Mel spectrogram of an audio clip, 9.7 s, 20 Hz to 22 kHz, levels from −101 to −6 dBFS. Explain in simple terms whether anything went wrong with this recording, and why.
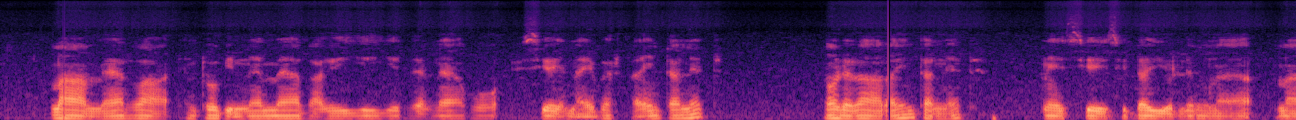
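Several things went wrong. Noise suppressor artifacts run through the whole speech clip: the filter pushes the room noise down between phrases and lets it back under them, leaving a pumping background.

A block of digital silence cuts the sound to nothing at 0.47 s for about 11 ms, which fits a 512-sample buffer arriving late. A second block at 6.66 to 6.68 s lasts about 21 ms. Each gap starts and stops abruptly, so it is heard as a tick or brief dropout.

Speech cut by the noise suppressor occurs at 1.26 to 1.69 s, 2.66 to 4.07 s, 4.49 to 4.77 s, and 8.32 to 8.54 s, just after "naa esiai". The filter mistook quiet parts of speech for noise and turned them down, so some sounds come out faint or swallowed. The longest stretch is around 3 s, where roughly three quarters of a second is affected.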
